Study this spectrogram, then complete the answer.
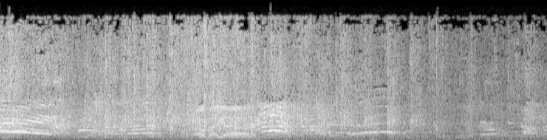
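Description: Young men shout and cheer excitedly nearby in an echoing room.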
